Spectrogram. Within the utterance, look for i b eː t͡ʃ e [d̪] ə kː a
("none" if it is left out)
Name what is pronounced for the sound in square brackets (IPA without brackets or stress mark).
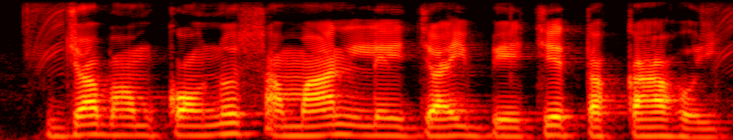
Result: t̪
